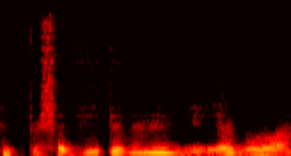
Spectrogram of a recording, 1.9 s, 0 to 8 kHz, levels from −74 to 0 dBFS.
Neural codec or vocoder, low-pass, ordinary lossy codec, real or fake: codec, 44.1 kHz, 0.9 kbps, DAC; 7.2 kHz; none; fake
